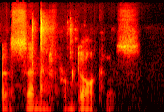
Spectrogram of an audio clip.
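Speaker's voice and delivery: normal talking voice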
